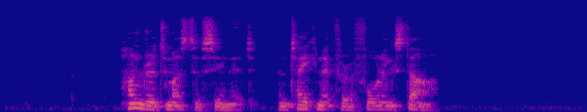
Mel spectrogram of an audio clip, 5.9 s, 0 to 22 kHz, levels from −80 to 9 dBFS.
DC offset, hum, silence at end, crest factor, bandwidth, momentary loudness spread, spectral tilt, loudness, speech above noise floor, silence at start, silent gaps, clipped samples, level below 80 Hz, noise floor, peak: under 0.1%; none; 1.5 s; 20 dB; 13.5 kHz; 11 LU; -4.5 dB/octave; -35 LUFS; 38 dB; 1.2 s; none; under 0.1%; -74 dBFS; -73 dBFS; -18 dBFS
